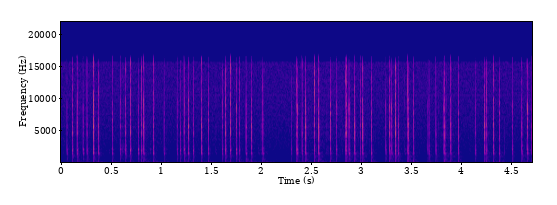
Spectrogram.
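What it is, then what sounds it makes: Desk surface tapped with fingers. Fingers tap on a desk surface for ASMR, producing a rapid series of about 28 short, crisp taps with a brief pause near the middle. The taps are bright and dry, with strong high-frequency clicks and almost no ring.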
